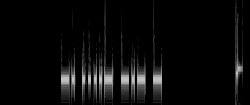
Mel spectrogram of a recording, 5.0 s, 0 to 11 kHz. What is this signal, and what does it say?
Morse code, heard as a keyed tone, about 22 wpm, 700 Hz. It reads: N4KT
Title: USA Call Signs - 4 Characters - 4x Character Spacing - 22wpm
